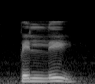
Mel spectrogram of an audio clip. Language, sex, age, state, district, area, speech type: Telugu, male, 18-30, Telangana, Hyderabad, urban, read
